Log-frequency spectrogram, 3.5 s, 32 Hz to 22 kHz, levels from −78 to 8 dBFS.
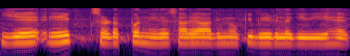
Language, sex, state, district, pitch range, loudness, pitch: Hindi, male, Uttar Pradesh, Saharanpur, 145-155 Hz, -15 LUFS, 150 Hz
